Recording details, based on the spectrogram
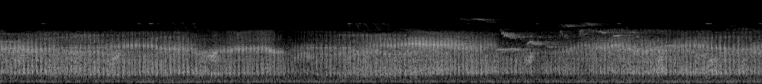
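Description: A dense frog chorus of fast, overlapping croaks and trills that forms a steady wall of sound.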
